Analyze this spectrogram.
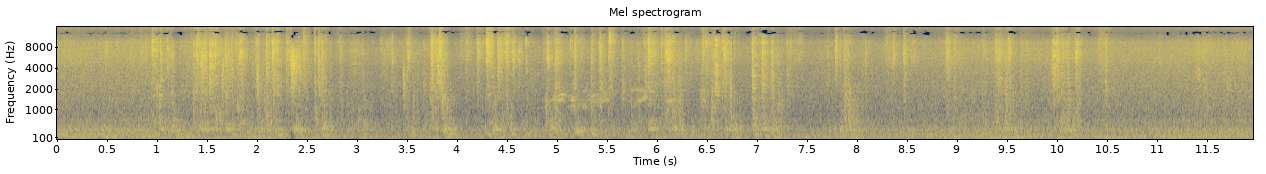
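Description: A wooden pole knocks and scrapes against a boat's side.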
